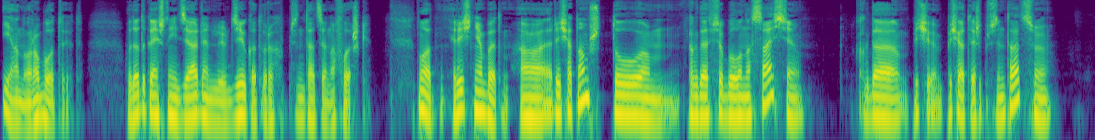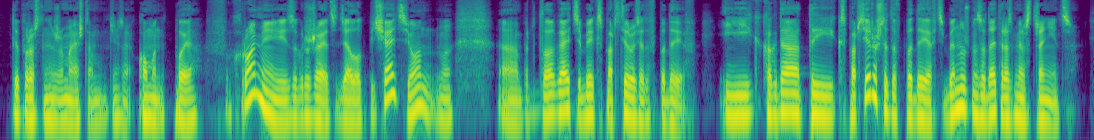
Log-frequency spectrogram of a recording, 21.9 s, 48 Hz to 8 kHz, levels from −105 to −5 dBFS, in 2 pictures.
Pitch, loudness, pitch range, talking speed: 115 Hz, -15 LUFS, 110-130 Hz, 185 wpm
